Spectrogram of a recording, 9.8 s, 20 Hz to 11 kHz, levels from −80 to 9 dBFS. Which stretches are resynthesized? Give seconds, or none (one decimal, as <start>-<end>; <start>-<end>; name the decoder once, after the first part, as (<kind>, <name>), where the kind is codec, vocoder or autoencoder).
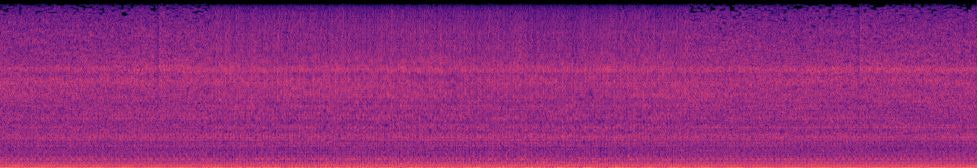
2.1-6.9 (vocoder, Vocos)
